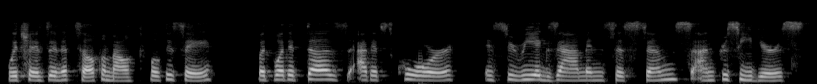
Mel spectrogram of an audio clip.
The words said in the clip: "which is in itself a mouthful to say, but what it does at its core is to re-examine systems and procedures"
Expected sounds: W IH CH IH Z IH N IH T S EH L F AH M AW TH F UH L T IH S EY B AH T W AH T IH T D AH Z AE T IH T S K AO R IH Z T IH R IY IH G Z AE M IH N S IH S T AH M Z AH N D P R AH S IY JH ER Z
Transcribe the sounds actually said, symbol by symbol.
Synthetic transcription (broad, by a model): W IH CH IH Z IH N IH T S EH L F AH M AW TH F UH L T IH S EY B AH T W AH T IH T D AH Z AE T IH T S K AO R IH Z T IH R IY IH G Z AE M IH N S IH S T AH M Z AH N D P R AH S IY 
